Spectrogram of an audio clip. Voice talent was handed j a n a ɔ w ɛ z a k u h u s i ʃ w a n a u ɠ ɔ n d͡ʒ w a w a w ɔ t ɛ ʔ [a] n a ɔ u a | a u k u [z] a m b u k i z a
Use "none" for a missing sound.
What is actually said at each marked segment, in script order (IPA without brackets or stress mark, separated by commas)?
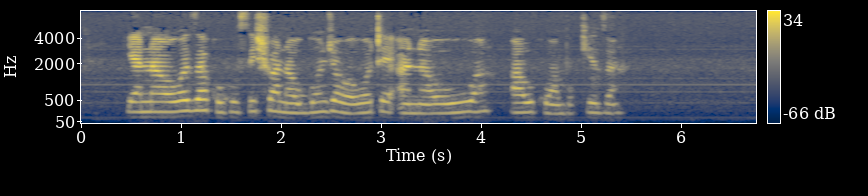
a, none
